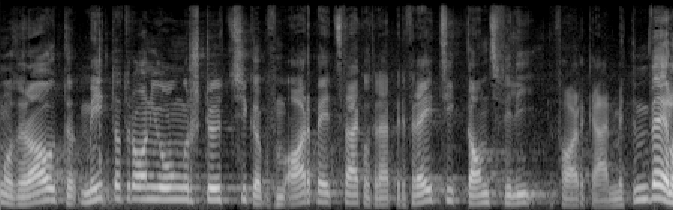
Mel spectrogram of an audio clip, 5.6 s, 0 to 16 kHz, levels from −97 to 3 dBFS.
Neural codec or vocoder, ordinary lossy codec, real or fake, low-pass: none; none; real; 14.4 kHz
